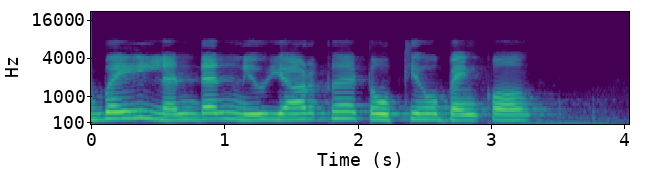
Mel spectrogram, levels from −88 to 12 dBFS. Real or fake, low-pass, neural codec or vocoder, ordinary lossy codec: fake; none; codec, 16 kHz, 2 kbps, X-Codec, HuBERT features, trained on balanced general audio; none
